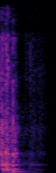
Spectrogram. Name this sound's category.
Sound effects > Other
